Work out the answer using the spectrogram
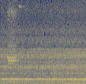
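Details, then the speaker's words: Newly assembled ceiling fan, test-run through a series connection, wired with the main wire, the capacitor starting wire and the running wire: an even, steady mid-pitched motor hum with no ticking or grinding. The fan runs smoothly. "तर आपण कापून चालू करून बघूया. पहिले लावताना सिरीजवर लावायचा, direct लावायचा नाही. पण एकदम व्यवस्थित पंखा चालू झालेला"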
